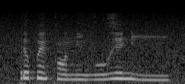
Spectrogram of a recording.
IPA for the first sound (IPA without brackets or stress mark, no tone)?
ɾ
